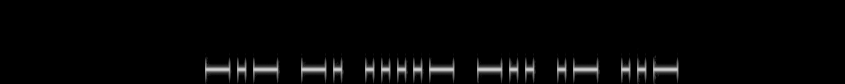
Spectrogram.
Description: Morse code, heard as a keyed tone, about 15 wpm, 700 Hz. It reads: KN4DAU
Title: USA Call Signs - 6 Characters - Repeated 2x - 15wpm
